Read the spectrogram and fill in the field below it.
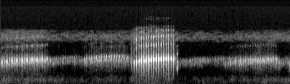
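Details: Wheatbelt frog calling in a garden in the Great Southern region of Western Australia; low, pulsed trills about a second long repeat with short gaps, and one louder, harsher trill from a nearer frog overlaps the softer ones.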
